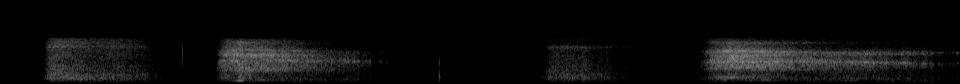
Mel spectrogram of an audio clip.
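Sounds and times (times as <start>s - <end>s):
slow deep breaths during a guided relaxation: 0.4s - 4.1s, 5.4s - 9.5s.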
